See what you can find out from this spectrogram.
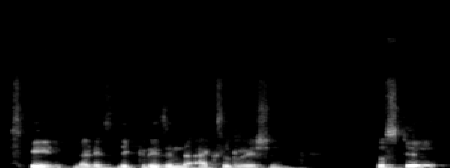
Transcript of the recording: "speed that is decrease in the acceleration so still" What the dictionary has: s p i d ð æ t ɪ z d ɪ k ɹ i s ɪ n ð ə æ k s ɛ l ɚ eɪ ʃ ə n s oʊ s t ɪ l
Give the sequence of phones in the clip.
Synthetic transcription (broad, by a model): s p i d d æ t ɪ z d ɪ k ɹ i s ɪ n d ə æ k s ɛ l ɚ eɪ ʃ ə n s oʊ s t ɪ l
